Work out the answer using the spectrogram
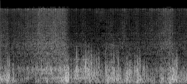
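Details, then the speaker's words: Honda Odyssey after a power steering fluid flush; the pump previously whined. Turning the wheel now, the engine hums evenly with no pump whine or groan. Normal power steering pump operation. "For listening when I was turning the wheel, there was no noise coming from the power steering now."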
